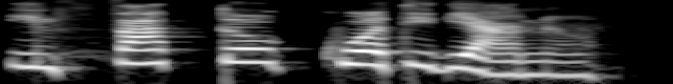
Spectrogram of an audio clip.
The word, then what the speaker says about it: Il Fatto Quotidiano: It is Il Fatto Quotidiano.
